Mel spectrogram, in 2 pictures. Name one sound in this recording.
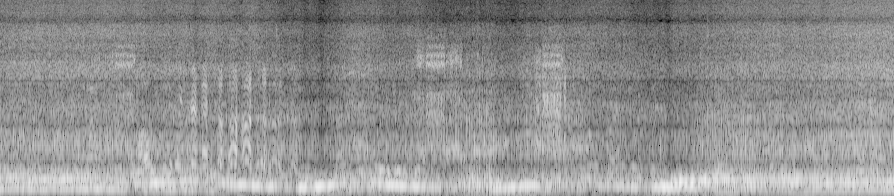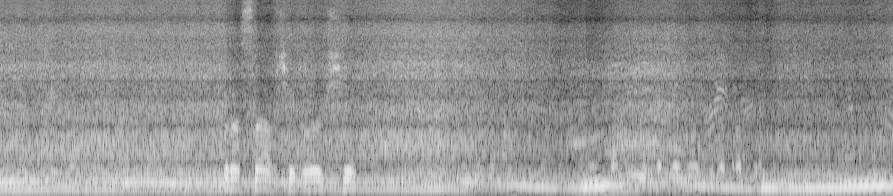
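Water and mud splash and churn under spinning tyres.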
